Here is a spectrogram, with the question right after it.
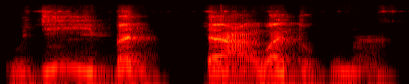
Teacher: huruf ta ini harus dimasukkan huruf dal setelahnya, artinya ta-nya berubah menjadi dal.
